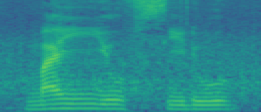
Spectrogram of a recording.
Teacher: nun mati bertemu ya, hukumnya idgham ma'al gunnah dibaca masuk dengan dengung 2 harakat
